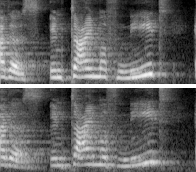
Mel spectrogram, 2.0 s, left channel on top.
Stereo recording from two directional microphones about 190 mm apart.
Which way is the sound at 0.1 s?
55° left (ahead or behind).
